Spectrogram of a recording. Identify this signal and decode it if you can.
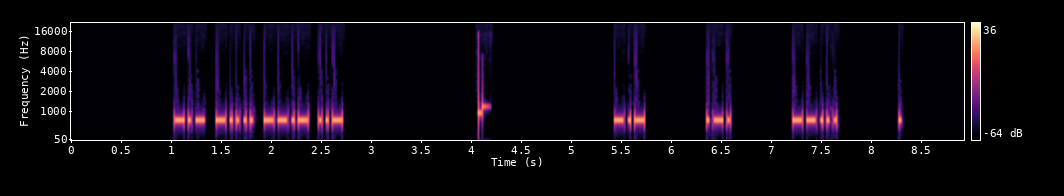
Morse code, heard as a keyed tone, about 36 wpm, spaced as for 18 wpm, 700 Hz. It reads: K6QU KR7E
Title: USA Call Signs - 4 Characters - 6x Character Spacing - 35wpm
